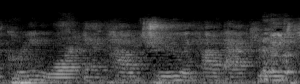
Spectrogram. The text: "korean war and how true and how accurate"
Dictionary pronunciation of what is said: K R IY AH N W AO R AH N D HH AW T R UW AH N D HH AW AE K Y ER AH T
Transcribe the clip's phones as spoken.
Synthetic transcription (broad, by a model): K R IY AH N W AO R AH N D HH AW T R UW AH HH AW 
